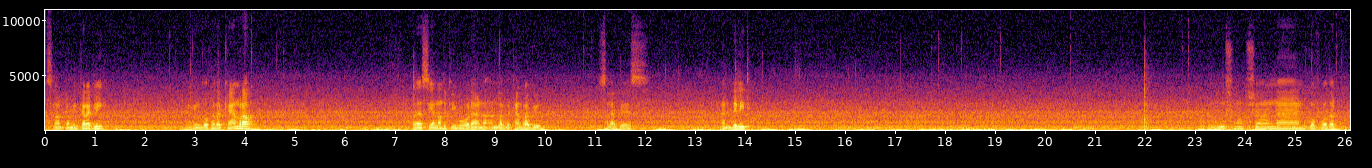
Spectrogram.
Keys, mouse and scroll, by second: 4.2 click, 4.8 click, 5.3 scroll down 5, 5.9 scroll up 1, 7.8 n, 9.0 click, 9.5-11.0 middle drag, 11.0 click, 11.7-13.9 scroll up 5, 13.9 Delete, 22.9 click.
